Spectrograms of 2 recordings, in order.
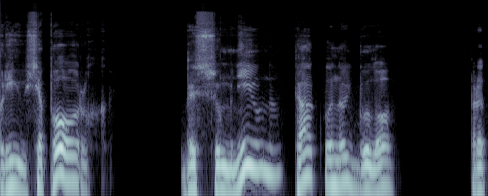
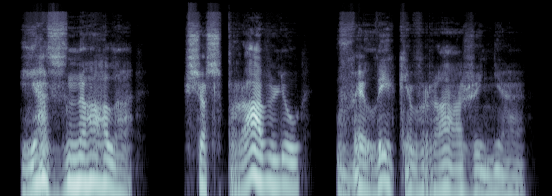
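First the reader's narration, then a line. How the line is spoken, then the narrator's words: Hissed. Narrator (Ukrainian): прошипіла Ракета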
